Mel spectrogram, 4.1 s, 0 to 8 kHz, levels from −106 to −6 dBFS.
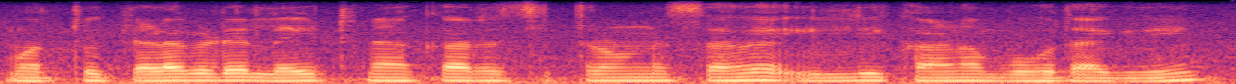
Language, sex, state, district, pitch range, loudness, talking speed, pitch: Kannada, male, Karnataka, Koppal, 115-125 Hz, -16 LUFS, 130 wpm, 120 Hz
